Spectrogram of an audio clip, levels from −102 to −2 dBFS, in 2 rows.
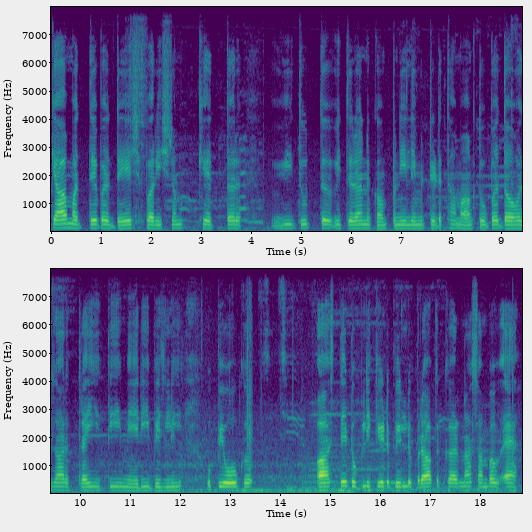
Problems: none marked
